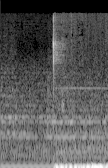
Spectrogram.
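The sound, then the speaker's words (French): A single die shaken in a cup and rolled during a tabletop game: a low hum, then a sharp click followed by a steady low rattling rumble to the end. “Je me familiarise avec les lancers de dés, hein, excusez-moi.”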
